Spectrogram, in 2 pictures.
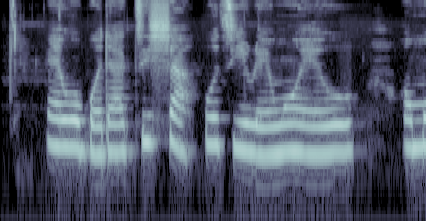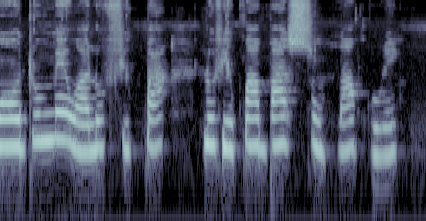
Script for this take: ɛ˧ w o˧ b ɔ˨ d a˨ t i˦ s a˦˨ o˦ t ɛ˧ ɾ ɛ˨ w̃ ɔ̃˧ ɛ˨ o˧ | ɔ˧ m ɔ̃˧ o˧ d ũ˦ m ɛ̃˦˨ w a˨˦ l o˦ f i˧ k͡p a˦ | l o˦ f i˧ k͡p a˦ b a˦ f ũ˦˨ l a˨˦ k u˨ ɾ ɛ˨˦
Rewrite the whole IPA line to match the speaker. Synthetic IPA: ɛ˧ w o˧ b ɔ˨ d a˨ t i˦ ʃ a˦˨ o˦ t i˧ ɾ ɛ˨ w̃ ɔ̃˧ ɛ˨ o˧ | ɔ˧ m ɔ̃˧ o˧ d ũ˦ m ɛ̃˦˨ w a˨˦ l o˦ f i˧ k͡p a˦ | l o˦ f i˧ k͡p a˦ b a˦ s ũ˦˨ l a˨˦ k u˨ ɾ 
